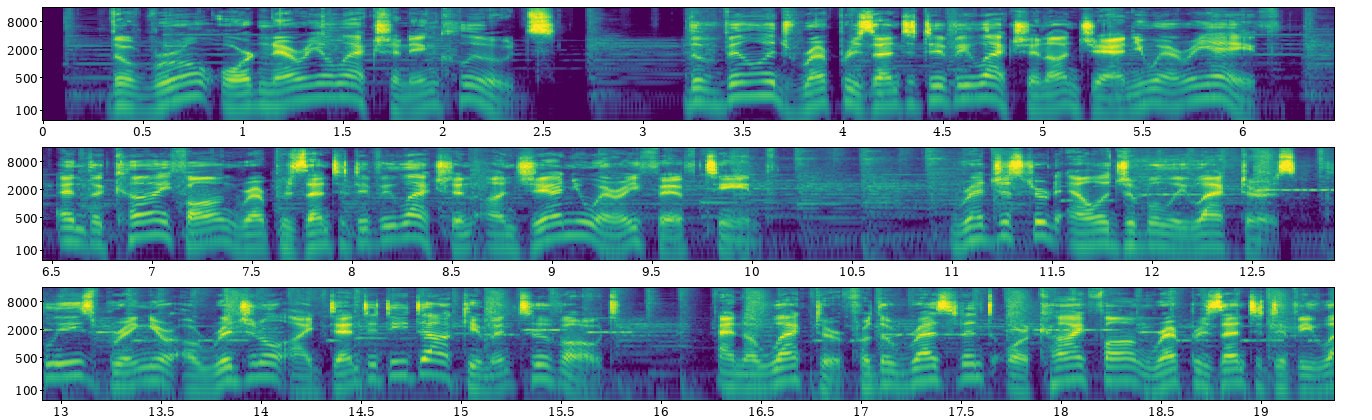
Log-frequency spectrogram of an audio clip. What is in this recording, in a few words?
Radio; Radio Announcement; Polling Day; ENG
